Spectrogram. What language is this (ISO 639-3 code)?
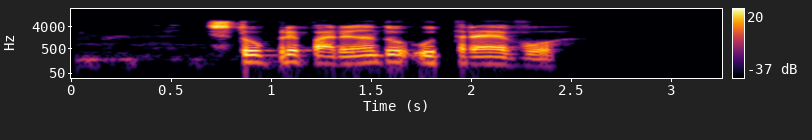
por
